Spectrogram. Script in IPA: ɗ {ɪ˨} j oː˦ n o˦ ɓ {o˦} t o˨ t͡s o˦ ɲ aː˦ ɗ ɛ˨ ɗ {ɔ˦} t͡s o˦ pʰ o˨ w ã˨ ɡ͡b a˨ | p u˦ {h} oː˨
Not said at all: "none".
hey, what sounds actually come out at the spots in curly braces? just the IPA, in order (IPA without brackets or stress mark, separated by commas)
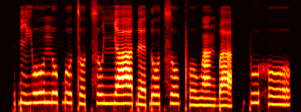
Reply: i˨, o˦, o˦, h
